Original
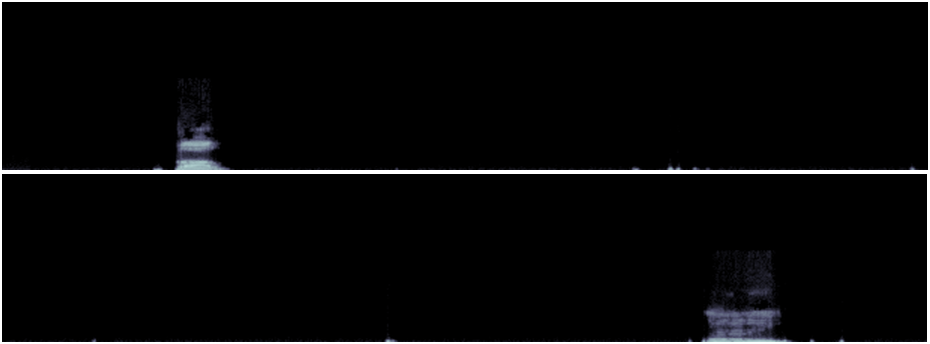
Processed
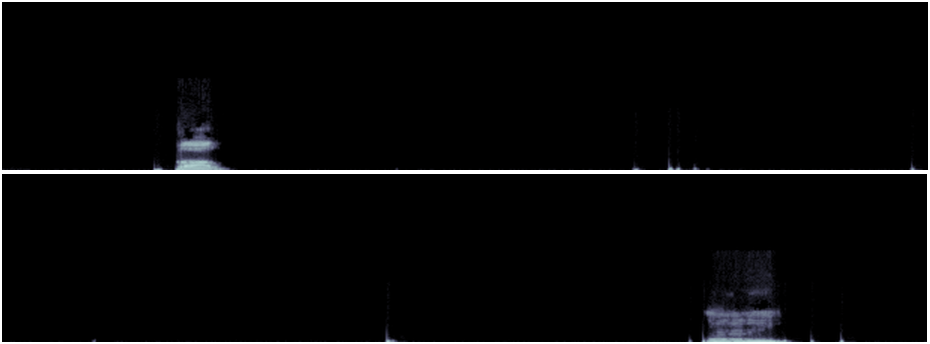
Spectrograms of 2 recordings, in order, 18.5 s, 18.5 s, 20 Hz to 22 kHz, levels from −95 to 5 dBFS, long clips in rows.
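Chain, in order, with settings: gate -53 dBFS, range -12 dB; in parallel at +0.5 dB: compression, threshold -38 dBFS, peak gain reduction 21 dB

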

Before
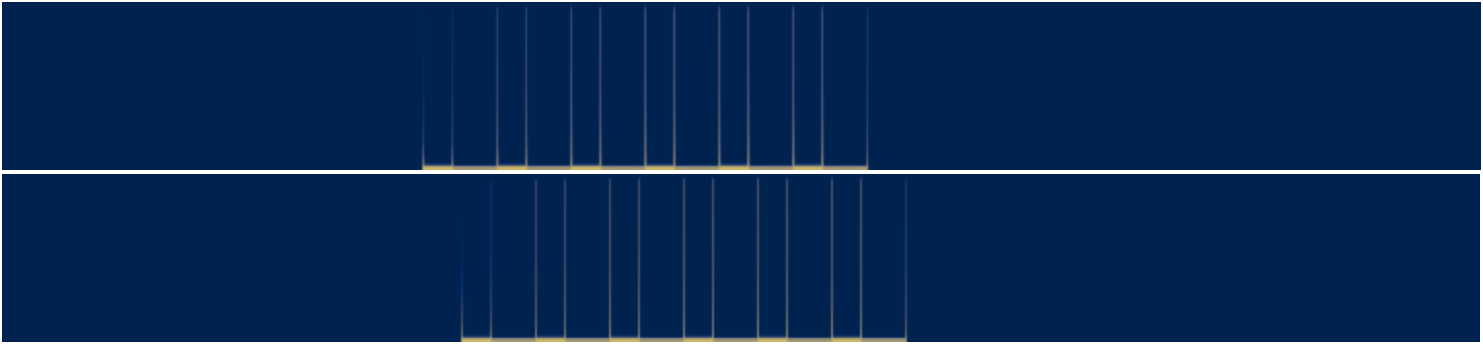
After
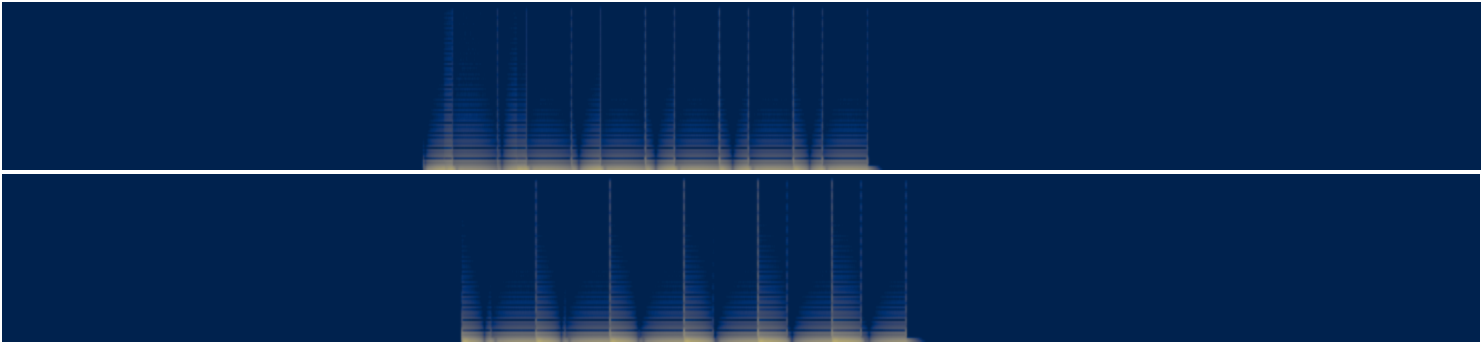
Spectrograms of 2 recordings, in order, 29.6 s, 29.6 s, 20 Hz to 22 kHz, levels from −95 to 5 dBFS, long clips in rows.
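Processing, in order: comb filter that takes the minimum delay 0.68 ms; 4.42–5.15 s: tilt EQ +2 dB/octave; compression, threshold -23 dBFS, peak gain reduction 6 dB; rippled Chebyshev high-pass 310 Hz, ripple 9 dB; tremolo of two beating tones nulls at 1.3 Hz; trim +2.5 dB

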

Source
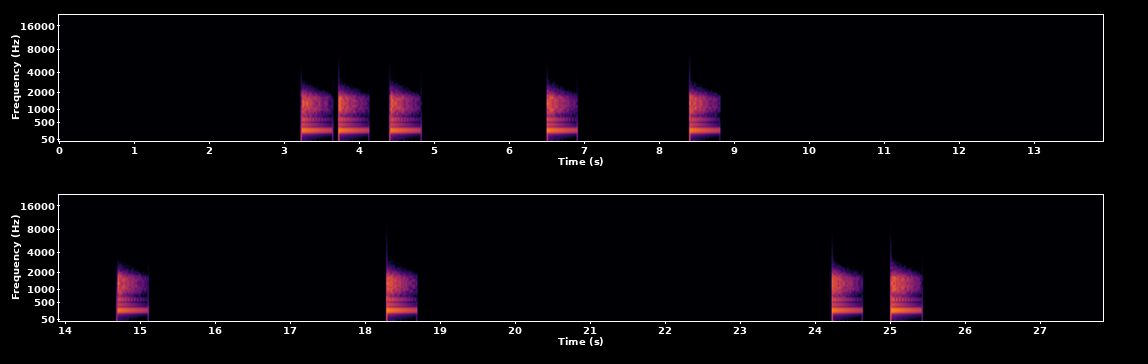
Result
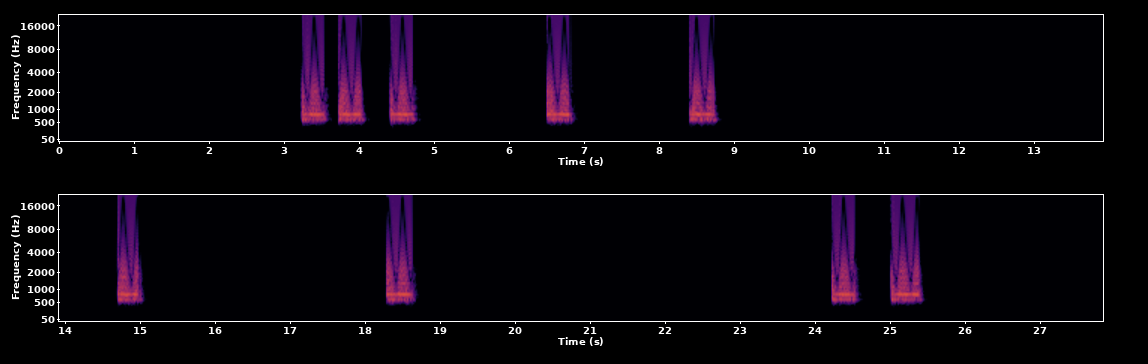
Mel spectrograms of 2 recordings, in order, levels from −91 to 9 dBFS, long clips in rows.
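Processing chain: low-pass 1.2 kHz 24 dB/octave; in parallel at +1 dB: compression, threshold -33 dBFS, peak gain reduction 12 dB; on the sum: word length cut 8-bit, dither none; Schmitt trigger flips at -32.5 dBFS; rippled Chebyshev high-pass 570 Hz, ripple 6 dB; on a send at -9 dB: reverberation RT60 0.15 s, pre-delay 3 ms; on the sum: lamp-driven phase shifter 5.1 Hz; trim +10 dB

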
